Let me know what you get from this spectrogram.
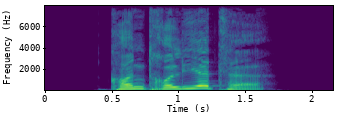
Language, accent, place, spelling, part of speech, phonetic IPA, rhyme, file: German, Germany, Berlin, kontrollierte, adjective / verb, [kɔntʁɔˈliːɐ̯tə], -iːɐ̯tə, De-kontrollierte.ogg
- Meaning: inflection of kontrollieren: 1. first/third-person singular preterite 2. first/third-person singular subjunctive II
